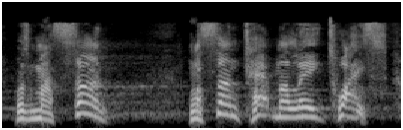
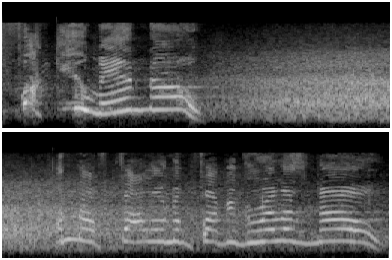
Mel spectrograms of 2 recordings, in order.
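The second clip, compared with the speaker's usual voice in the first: retold outburst; 5 semitones higher than usual. Refusing to follow the gorillas, shouting at the guide. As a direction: bark it out, pitch way up.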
